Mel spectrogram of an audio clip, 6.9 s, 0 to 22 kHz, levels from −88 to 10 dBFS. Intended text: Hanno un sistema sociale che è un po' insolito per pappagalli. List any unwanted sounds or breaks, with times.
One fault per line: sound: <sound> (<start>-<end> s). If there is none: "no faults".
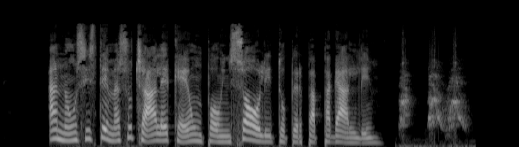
sound: bark (5.3-6.4 s)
